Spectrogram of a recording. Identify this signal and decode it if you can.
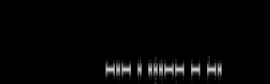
Morse code, heard as a keyed tone, about 46 wpm, 700 Hz. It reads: KE3TN
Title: USA Call Signs - 5 Characters - Repeated 3x - 45wpm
